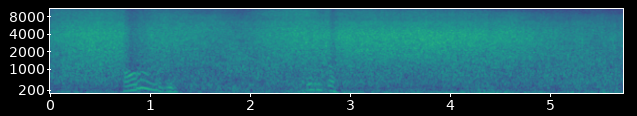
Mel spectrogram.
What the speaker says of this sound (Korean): 여기가 물소리가 진짜 좋네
